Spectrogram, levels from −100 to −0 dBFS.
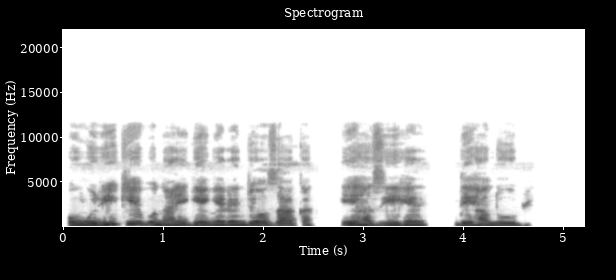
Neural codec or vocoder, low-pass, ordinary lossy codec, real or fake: none; none; none; real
